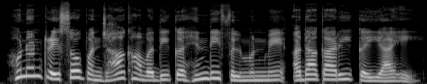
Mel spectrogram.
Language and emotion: Sindhi, neutral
